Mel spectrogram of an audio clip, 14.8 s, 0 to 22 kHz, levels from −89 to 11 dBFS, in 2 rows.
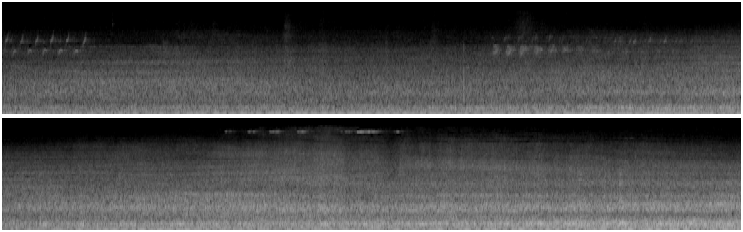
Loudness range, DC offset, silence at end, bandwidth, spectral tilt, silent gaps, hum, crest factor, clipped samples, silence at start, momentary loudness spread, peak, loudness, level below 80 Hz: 10 LU; under 0.1%; 0 s; 14 kHz; -6.5 dB/octave; none; none; 16 dB; under 0.1%; 0 s; 11 LU; -14 dBFS; -30 LUFS; -36 dBFS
